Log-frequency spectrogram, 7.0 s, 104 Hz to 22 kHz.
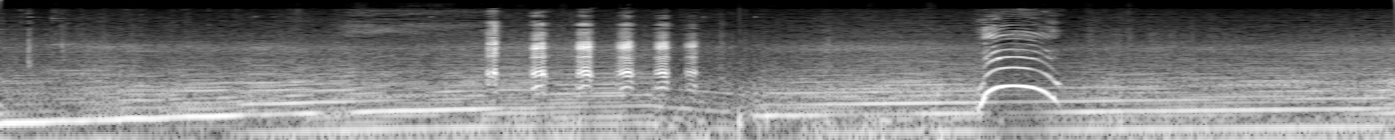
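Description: BMW Z4 engine intake roaring under hard acceleration, its pitch climbing steadily through the gears with a brief shift dip, loud and close from inside the car, with a short excited whoop from the driver.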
